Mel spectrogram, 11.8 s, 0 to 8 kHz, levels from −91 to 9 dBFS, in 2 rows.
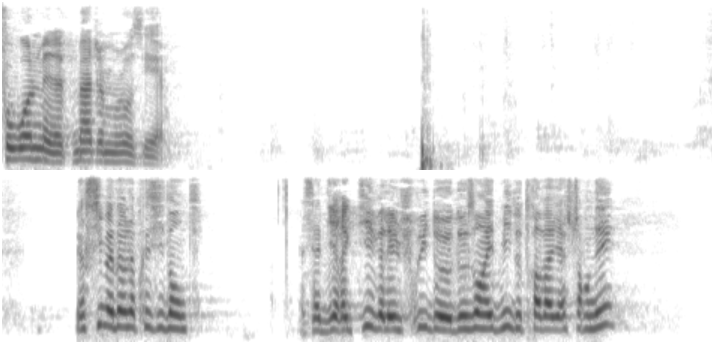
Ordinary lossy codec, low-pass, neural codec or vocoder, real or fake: Opus, 64 kbps; 7.2 kHz; codec, 16 kHz, 8 kbps, FreqCodec, larger model; fake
